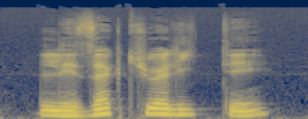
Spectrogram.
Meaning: 1. plural of actualité 2. news (recent events) 3. news (media coverage of recent events)
- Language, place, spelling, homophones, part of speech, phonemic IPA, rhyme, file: French, Paris, actualités, actualité, noun, /ak.tɥa.li.te/, -e, Fr-actualités.ogg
